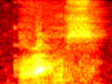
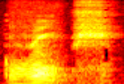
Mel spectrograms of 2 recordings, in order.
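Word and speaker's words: Gruumsh: egg is on my pce because I've always pronounced it grum and apparently it's supposed to be pronounced be pronounced groom so that's on me but still I have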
